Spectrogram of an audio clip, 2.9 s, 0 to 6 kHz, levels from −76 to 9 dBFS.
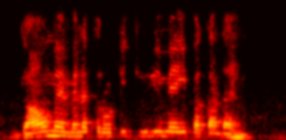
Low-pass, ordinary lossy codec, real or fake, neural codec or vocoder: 5.4 kHz; Opus, 16 kbps; real; none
